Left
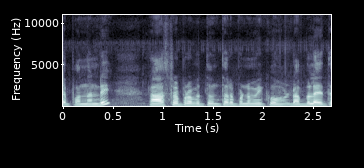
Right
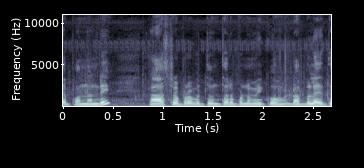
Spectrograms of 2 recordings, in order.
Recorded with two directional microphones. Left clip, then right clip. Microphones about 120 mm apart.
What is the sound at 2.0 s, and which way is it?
Speech, 30° left (ahead or behind).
